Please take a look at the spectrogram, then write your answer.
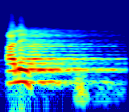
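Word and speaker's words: ا: আলিফ, আলিফ, সবাই বলেন আলিফ। আলিফ উচ্চারণে সানায়া উল্যার দুই দাঁত। কোন দাঁত? সানায়া উল্যার দুই দাঁত নিচে ঠোঁটে লাগবে।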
